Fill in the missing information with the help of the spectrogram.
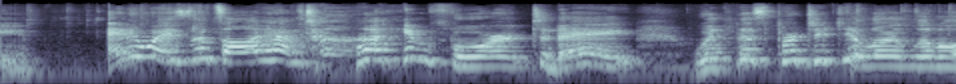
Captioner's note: laughs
